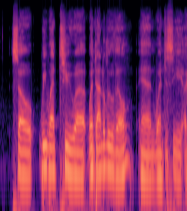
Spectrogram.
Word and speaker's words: Louisville: Like Louisville is what I'm hearing. Louisville. Yeah, that's what I heard when I was down there by the locals. Yeah, because exactly, he went there so he can pronounce it now. Yeah, exactly. It's Lawville.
